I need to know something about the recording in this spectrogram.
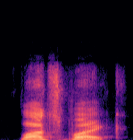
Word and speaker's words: Lotspeich: It's Lotspeich, right? Lotspeich. You got it. Lotspeich. That's what I thought. Okay. All right, man. We're going to get rolling. I was actually, I grew up pronouncing it Lotspeich.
